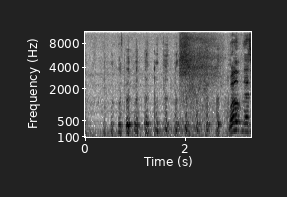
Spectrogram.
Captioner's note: both laughing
